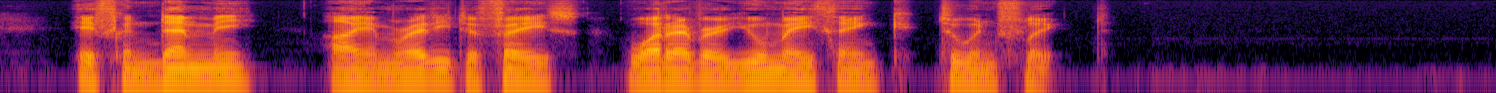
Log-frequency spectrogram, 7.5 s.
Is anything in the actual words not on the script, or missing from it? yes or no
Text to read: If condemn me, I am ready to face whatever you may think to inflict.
no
